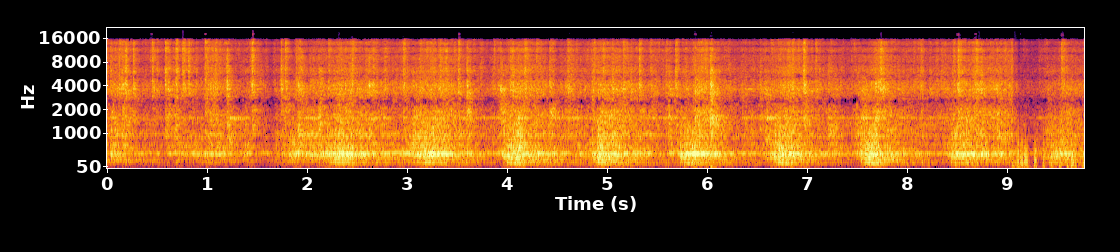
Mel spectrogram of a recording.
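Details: Cumberland 7.5 hp granulator, 12x12 chamber, chopping about 10 lb of stranded insulated copper wire: grinding chatter swelling and easing about once a second as load surges; normal running under load.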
